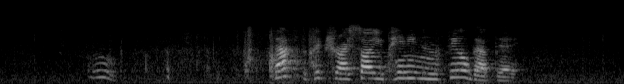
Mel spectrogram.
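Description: A boy speaks nearby.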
